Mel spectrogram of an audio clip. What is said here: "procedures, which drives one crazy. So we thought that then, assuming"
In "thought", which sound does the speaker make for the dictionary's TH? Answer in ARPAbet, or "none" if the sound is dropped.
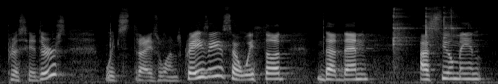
TH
